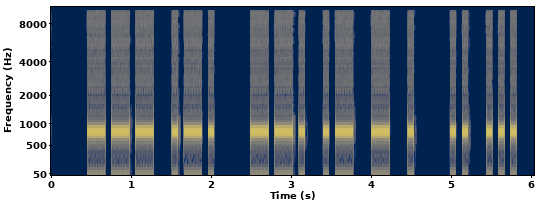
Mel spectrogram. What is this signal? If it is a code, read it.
Morse code, heard as a keyed tone, about 16 wpm, 800 Hz. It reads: OR GATE IS
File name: Technical Subjects / Technical Subjects-mp3s / AND Gate @15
